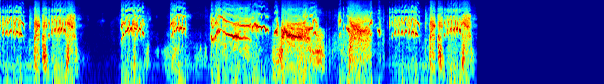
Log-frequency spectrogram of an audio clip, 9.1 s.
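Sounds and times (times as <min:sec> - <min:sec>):
raccoons fighting: 0:00.0 - 0:07.2.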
